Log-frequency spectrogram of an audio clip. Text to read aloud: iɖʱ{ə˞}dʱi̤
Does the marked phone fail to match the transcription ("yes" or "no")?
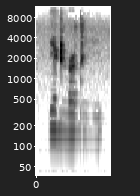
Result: no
